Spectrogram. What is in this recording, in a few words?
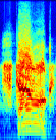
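Speech Russian; Common Player Callsign Stavok; DCS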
